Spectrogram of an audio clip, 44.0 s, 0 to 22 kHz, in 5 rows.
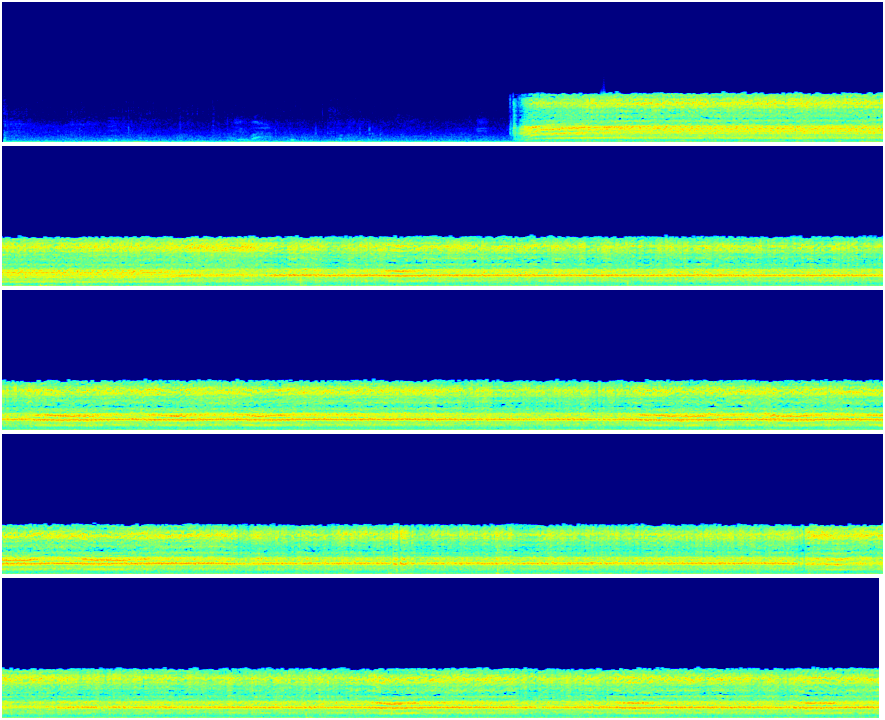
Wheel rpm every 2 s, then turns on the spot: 0, 0, 20, 170, 210, 220, 230, 230, 230, 230, 230, 230, 220, 220, 220, 230, 230, 230, 230, 230, 230, 230.
none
